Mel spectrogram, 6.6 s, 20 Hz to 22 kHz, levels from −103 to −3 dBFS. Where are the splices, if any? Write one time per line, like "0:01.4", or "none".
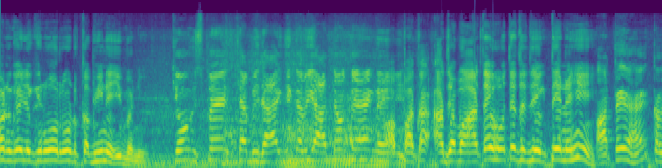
none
